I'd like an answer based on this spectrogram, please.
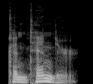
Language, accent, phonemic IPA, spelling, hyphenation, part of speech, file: English, US, /kənˈtɛn.dɚ/, contender, con‧ten‧der, noun, En-us-contender.ogg
- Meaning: 1. Someone who competes with one or more other people 2. Someone who has a viable chance of winning a competition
